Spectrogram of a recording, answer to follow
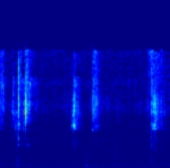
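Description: Near silence: room tone with a few brief faint clicks.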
